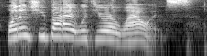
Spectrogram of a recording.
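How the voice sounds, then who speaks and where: A woman's voice: sits high, expressive, a little fast, fairly bright tone. A woman voicing a patient, sensible mother advising her young son in a storybook. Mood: firm, patient. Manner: instructive.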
